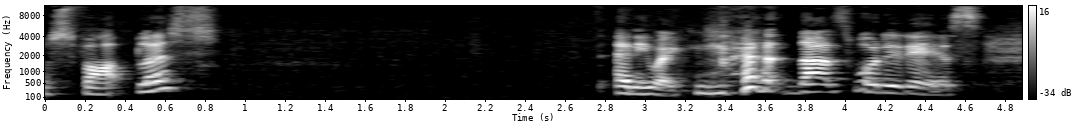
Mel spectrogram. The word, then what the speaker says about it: Zwartbles: 10% Zwobbles. I don't think it's pronounced like that. I'm pretty sure it's pronounced Zwartbles or Svartbliss.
